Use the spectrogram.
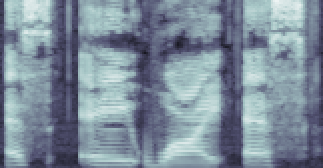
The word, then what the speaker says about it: says: Now, you should also know that say can have different pronunciations for different spellings. Say is spelled S-A-Y. It's pronounced A. And then we have says, S-A-Y-S, says. So one of them is for I, you, we, they, I say. And then we can say he says.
